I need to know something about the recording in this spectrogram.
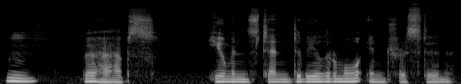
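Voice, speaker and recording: A man's voice: mid-range voice, fairly even intonation, dry recording, close to an everyday voice. A man playing a droll, proud, genteel demon professor who lectures a student in a scripted roleplay audio. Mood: patient lecturing. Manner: unhurried, genteel, gently lecturing. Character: droll, proud, urbane male demon professor, centuries old. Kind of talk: scripted roleplay audio, one-sided conversation.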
